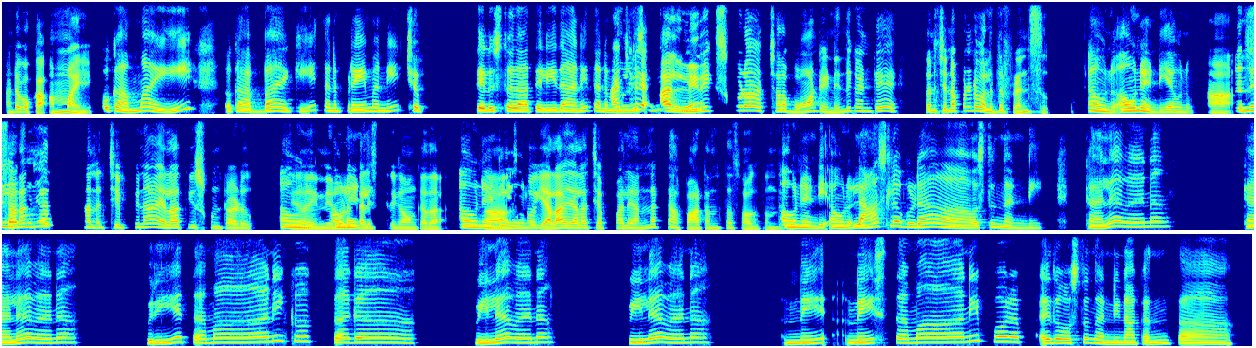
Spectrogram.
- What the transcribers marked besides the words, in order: in English: "యాక్చువల్లీ"; in English: "లిరిక్స్"; in English: "ఫ్రెండ్స్"; tapping; in English: "సడెన్‌గా"; in English: "సో"; in English: "లాస్ట్‌లో"; singing: "కలవన కలవన ప్రియతమా అని కొత్తగా, పిలవన పిలవన నే నేస్తమా అని పొర"
- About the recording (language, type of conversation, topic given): Telugu, podcast, పిల్లల వయసులో విన్న పాటలు ఇప్పటికీ మీ మనసును ఎలా తాకుతున్నాయి?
